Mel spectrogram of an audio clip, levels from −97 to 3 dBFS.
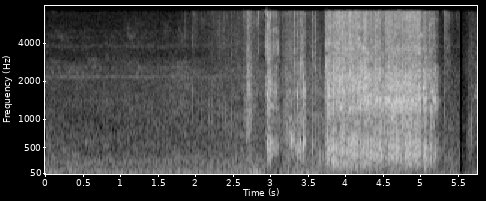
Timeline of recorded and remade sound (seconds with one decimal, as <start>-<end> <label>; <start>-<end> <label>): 0.0-5.0 remade; 5.0-5.8 recorded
